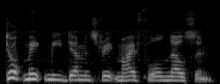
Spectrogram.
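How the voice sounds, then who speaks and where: A woman's voice: medium pitch, moderate pace, creaky, dark tone, voice pushed up, natural voice. A woman voicing a feisty young female guard in a storybook, bossy, scolding and mocking.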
